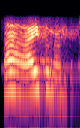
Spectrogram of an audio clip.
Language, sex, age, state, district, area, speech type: Kannada, female, 18-30, Karnataka, Bellary, rural, conversation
